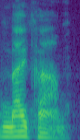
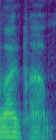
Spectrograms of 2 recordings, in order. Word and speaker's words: napalm: And I used to love napalm. Napalm it's spelled exactly the same as the oil that they used in Vietnam.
